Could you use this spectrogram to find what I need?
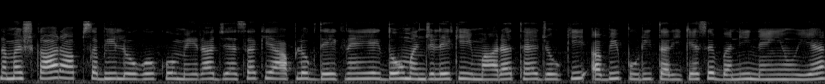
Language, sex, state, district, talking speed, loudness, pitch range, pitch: Hindi, female, Bihar, Gopalganj, 210 wpm, -29 LUFS, 245-265 Hz, 255 Hz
